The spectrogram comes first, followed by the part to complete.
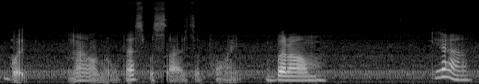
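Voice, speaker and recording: A woman's voice: mid-range voice, lively intonation, takes it slowly, creaky, background noise. A woman hosting a podcast, rambling casually with lots of fillers and swearing, recorded on her phone. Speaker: podcast host. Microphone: phone microphone.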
